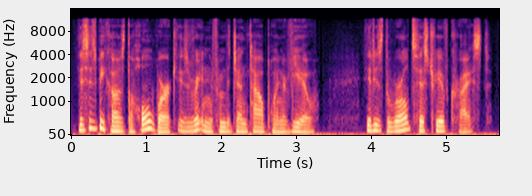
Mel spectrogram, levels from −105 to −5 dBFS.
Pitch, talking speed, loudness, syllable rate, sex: 135 Hz, 210 wpm, -16 LUFS, 6.0 syllables/s, male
